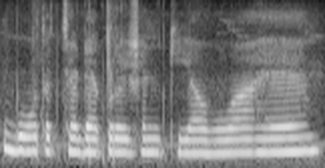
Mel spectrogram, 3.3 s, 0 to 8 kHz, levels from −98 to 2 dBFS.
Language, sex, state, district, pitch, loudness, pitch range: Hindi, female, Uttar Pradesh, Shamli, 200 Hz, -16 LUFS, 195-210 Hz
